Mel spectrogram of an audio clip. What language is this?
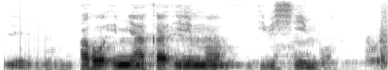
Kinyarwanda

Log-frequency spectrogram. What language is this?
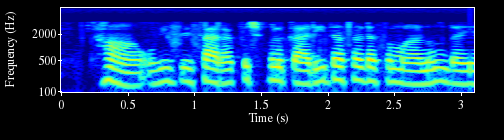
Punjabi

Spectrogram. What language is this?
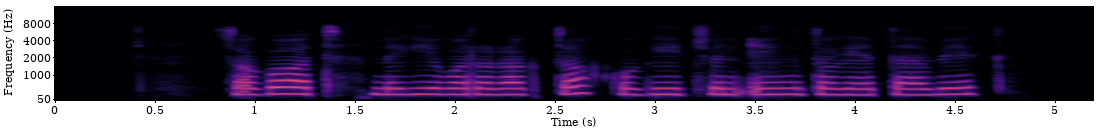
Kalenjin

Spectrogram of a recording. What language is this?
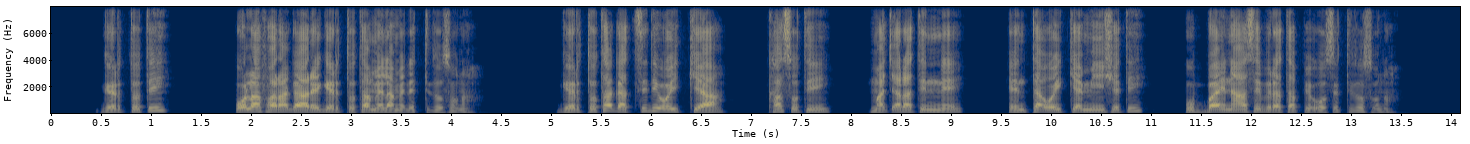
Gofa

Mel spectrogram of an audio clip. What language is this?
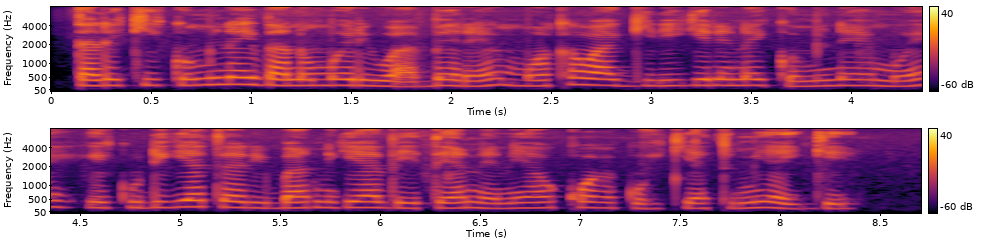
Kikuyu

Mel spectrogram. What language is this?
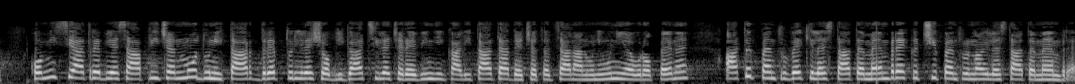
Romanian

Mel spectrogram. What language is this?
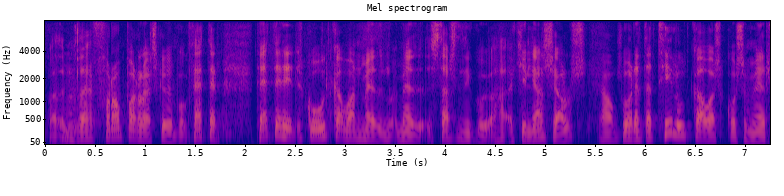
Icelandic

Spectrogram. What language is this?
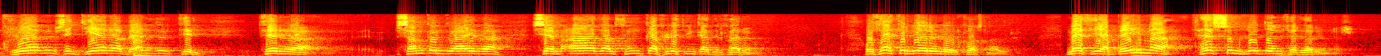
Icelandic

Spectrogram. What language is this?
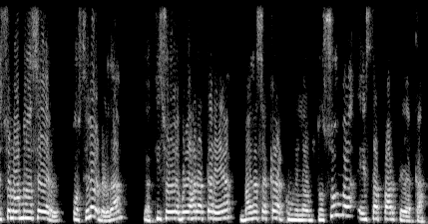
Spanish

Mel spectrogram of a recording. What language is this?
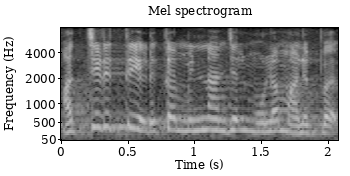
Tamil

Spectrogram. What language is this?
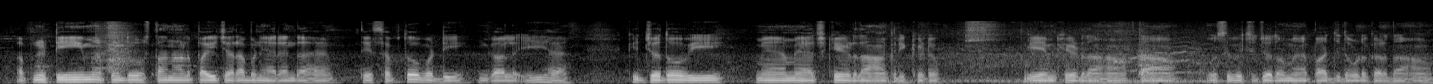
Punjabi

